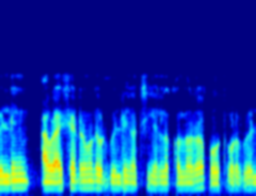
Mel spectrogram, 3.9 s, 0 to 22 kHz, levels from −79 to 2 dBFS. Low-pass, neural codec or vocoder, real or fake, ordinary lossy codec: 5.4 kHz; none; real; Opus, 16 kbps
